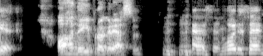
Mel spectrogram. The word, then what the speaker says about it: Ordem e progresso: Ordem e progresso. Ordem e You say it properly. Say it. Ordem e progresso.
